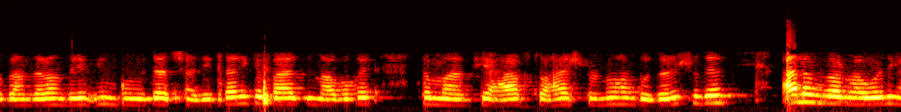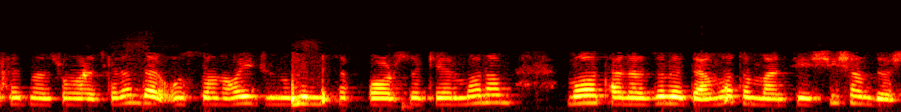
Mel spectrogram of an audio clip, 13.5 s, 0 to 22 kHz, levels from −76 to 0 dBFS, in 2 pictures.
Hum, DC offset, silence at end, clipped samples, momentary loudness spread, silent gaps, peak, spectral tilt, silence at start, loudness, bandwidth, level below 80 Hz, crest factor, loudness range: none; under 0.1%; 0 s; under 0.1%; 9 LU; none; 0 dBFS; -5.5 dB/octave; 0 s; -18 LUFS; 7.4 kHz; -68 dBFS; 18 dB; 3 LU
